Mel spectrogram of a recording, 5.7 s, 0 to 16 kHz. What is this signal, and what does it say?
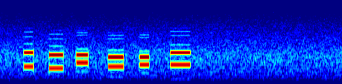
DTMF, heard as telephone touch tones, dialled by hand, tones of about 240 ms. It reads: 620479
